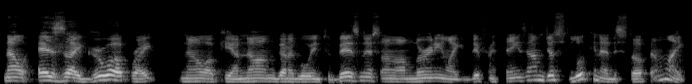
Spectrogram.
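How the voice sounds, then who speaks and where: Husky man from Brazil, animated webinar talk. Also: fast. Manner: animated, rising pitch on rhetorical questions, many fillers. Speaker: co-host, wealth coach. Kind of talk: casual webinar chat.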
